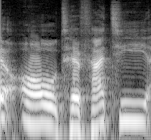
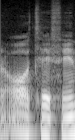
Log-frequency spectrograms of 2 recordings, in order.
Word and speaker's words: عاطفت: دارم امید عاطفتی از جناب دوست. عاطفت مثل خیلی کلمات عربی دیگه که هم با ت خونده میشه هم بدون تلفظ ت، یعنی ما بیشتر عاطفه میگیم، ولی عاطفت هم داریم، همون جوری که عجلت داریم عجله هم داریم، محلت داریم محله هم داریم، زیاده داریم زیادت داریم.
